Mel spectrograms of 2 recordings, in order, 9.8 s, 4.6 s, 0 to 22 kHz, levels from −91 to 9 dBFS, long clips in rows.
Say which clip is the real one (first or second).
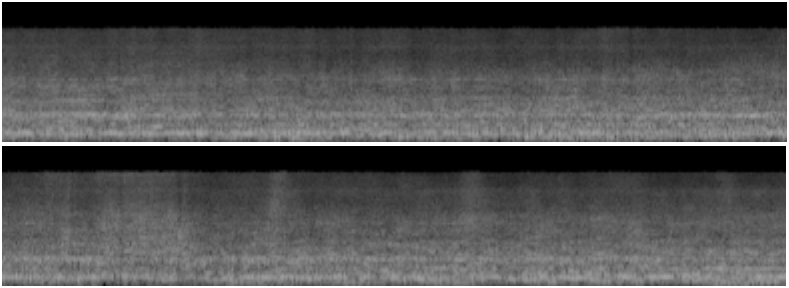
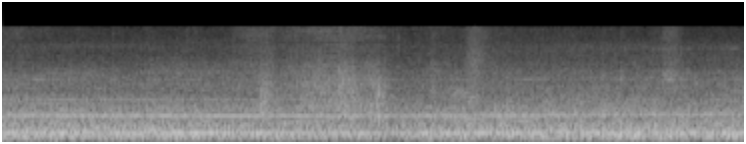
second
